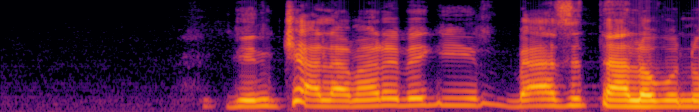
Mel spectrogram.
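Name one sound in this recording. A middle-aged man speaks with animation into a microphone.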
